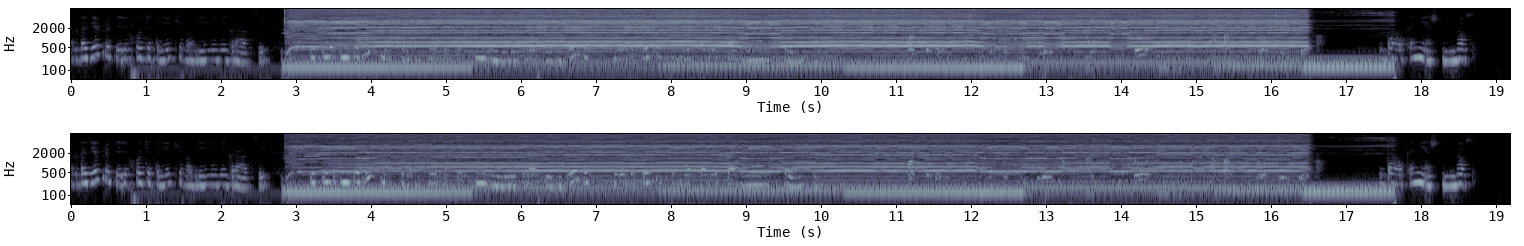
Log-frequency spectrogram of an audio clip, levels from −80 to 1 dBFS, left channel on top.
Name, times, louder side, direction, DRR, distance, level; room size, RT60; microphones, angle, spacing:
voice 1, 0.0-2.9 3.2-7.0 7.2-10.1 17.4-18.7, right 2 dB, 30° right, 0 dB, 0.4 m, -39 dB
sound 1, 0.8-0.9 2.8-16.5, left 5 dB, 80° left, 0.6 m, -28 dB
sound 2, 2.8-17.6, equal, 45° left, 0.7 m, -40 dB
voice 2, 3.8-4.1 11.1-13.9 14.1-16.7, equal, 65° right, 2 dB, 0.9 m, -44 dB
2.5 x 2.3 x 2.8 m, 0.24 s
head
